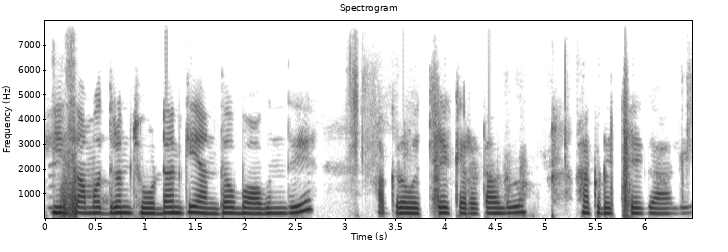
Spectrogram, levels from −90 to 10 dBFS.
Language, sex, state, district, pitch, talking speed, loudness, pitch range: Telugu, female, Andhra Pradesh, Srikakulam, 220 Hz, 110 wpm, -13 LUFS, 210-230 Hz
